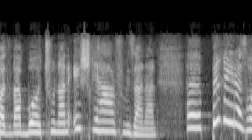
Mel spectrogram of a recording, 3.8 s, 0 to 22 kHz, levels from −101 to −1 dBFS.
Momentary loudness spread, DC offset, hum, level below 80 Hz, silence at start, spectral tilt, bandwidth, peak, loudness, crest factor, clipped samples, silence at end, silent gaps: 9 LU; under 0.1%; none; -56 dBFS; 0 s; -4 dB/octave; 8.6 kHz; -2 dBFS; -17 LUFS; 14 dB; under 0.1%; 0 s; none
